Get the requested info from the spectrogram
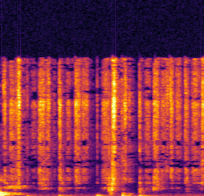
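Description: Near silence with faint, scattered ticks and scratches of a pen writing.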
